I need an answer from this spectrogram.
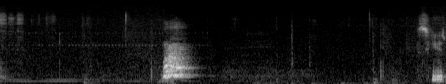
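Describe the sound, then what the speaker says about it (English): A pet dog gives one short, loud bark partway through, interrupting a quiet math lesson indoors, with faint background noise before and after. "Excuse me, that was my dog."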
